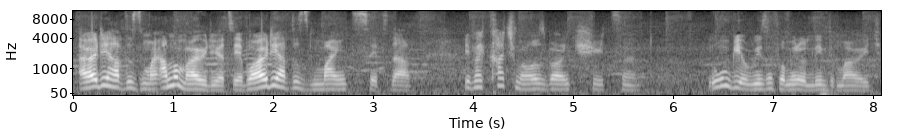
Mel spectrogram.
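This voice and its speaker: A woman's voice: sits low, lively intonation, fast, mellow, faint music behind. A young woman with a Nigerian accent chatting casually in a street interview. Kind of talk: casual chat. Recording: faint outdoor traffic noise.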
